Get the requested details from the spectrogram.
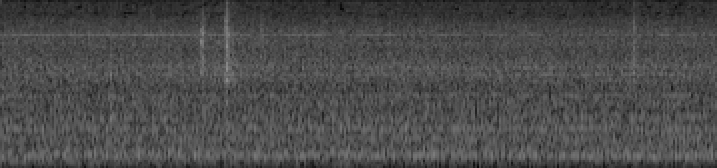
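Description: A low, steady hum of aircraft systems and fans fills a cockpit.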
